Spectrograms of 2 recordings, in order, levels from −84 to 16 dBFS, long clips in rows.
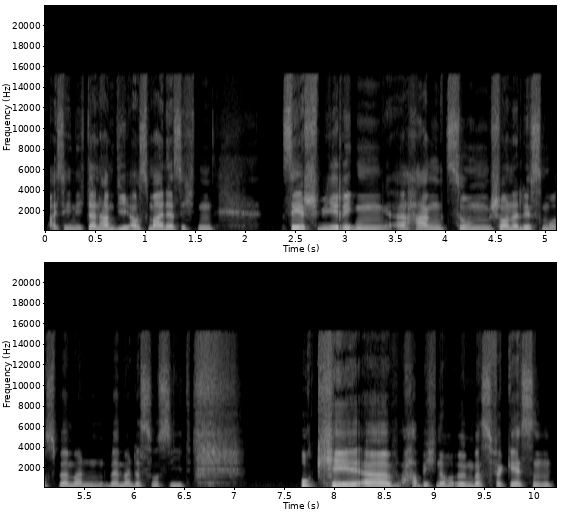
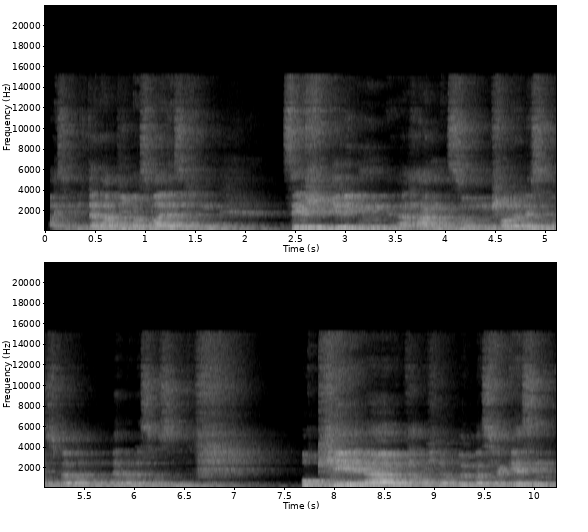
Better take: first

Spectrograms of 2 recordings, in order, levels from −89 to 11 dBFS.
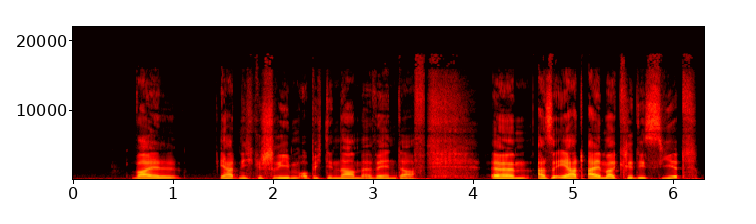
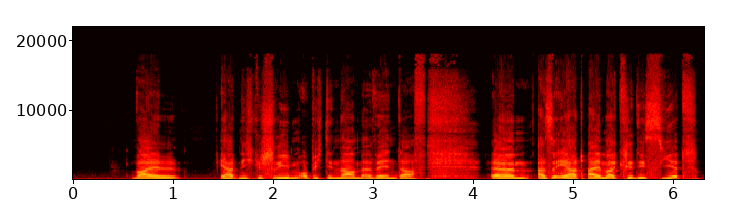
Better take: first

